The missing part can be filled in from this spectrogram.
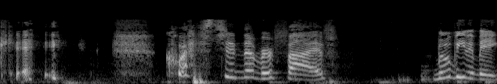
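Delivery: can't stop laughing, talking through laughter. Reading out the next question while unable to stop: laughing uncontrollably. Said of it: "I can't stop laughing".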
